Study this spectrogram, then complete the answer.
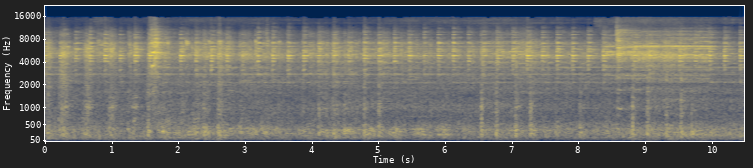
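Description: A long freight train rumbles past close by, its wheels clanking and squealing on the rails.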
